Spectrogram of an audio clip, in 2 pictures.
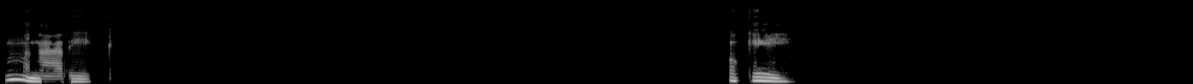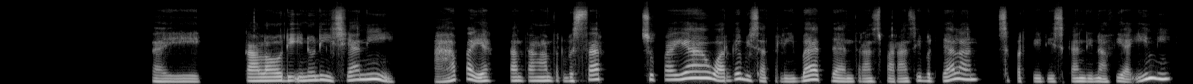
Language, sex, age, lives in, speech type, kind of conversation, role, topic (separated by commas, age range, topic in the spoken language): Indonesian, female, 45-49, Indonesia, read, expert-assistant, asker, Bagaimana keterbukaan informasi dan partisipasi warga mendorong demokrasi di Skandinavia dan Indonesia?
